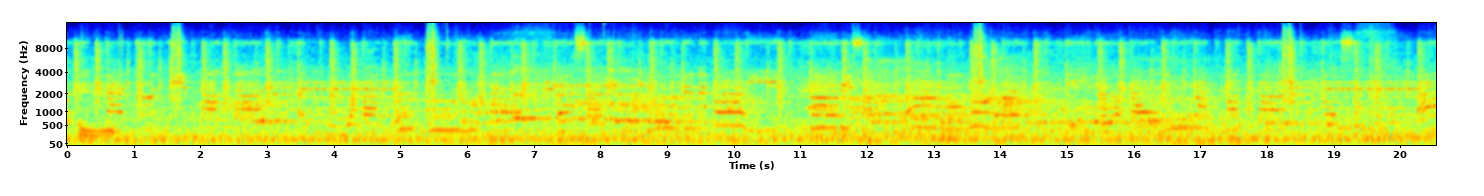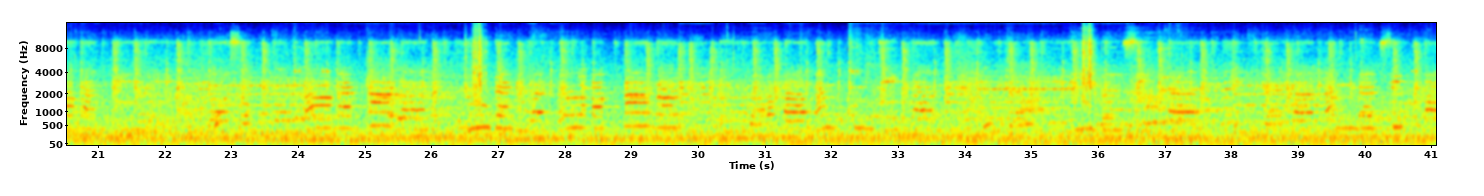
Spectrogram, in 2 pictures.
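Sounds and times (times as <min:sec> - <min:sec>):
children's song with beat: 0:00.0 - 0:41.0.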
